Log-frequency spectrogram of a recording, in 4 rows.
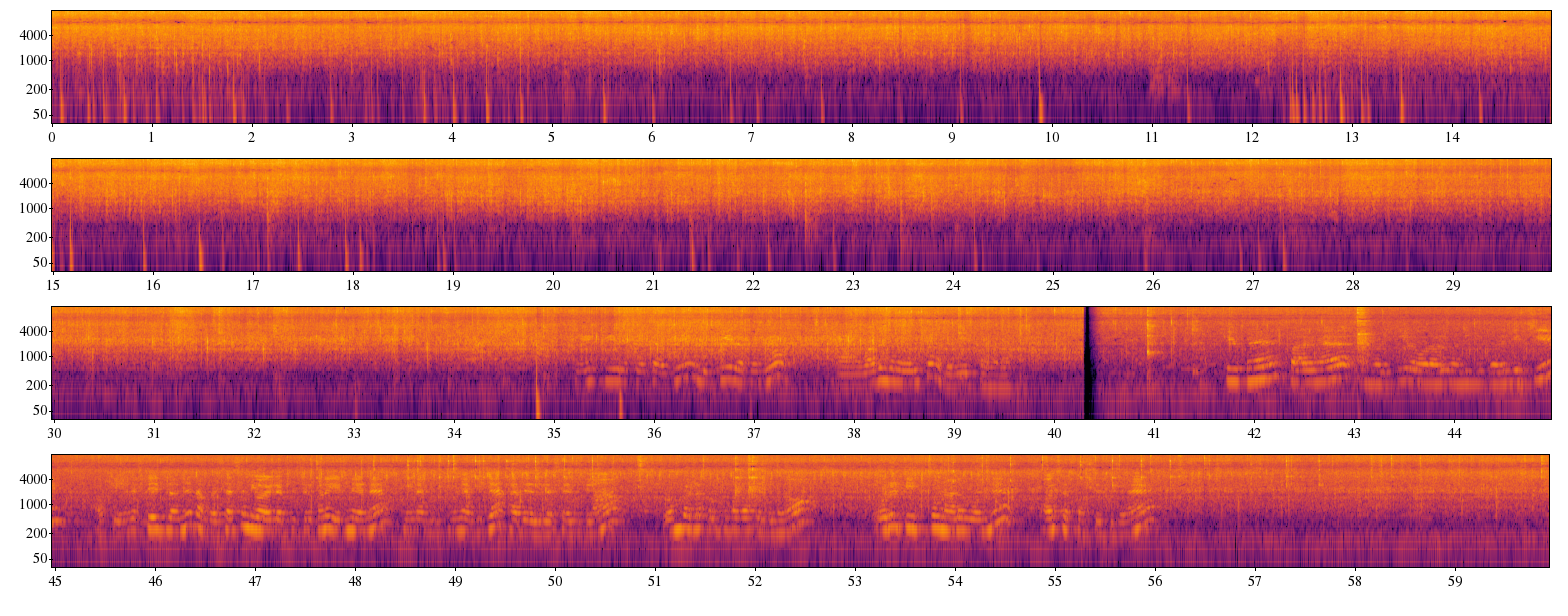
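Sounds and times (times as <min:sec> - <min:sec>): greens sizzling in hot oil: 0:00.0 - 0:59.9.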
